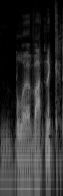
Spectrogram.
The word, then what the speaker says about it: Blavatnik: You are owned by a billionaire, but you, that's Len, Leonard Blavatnik. Did I pronounce him correctly? Yes. Thank you.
